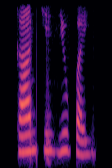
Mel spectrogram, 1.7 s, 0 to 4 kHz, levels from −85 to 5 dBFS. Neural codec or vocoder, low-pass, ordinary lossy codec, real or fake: codec, 16 kHz in and 24 kHz out, 1 kbps, XY-Tokenizer; 3.6 kHz; AAC, 24 kbps; fake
